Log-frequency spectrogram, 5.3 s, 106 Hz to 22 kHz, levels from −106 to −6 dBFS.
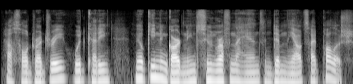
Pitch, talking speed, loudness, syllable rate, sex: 120 Hz, 170 wpm, -19 LUFS, 5.8 syllables/s, male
